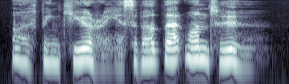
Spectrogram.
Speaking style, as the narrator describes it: Crowley murmured into Aziraphale's hair

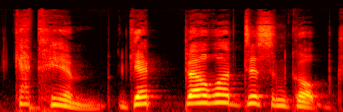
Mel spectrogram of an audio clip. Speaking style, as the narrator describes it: Drizzt pleaded

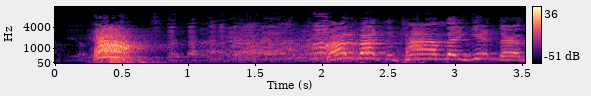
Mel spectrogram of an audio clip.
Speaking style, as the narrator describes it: they shout

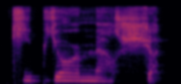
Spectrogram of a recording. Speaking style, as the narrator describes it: Dad growled

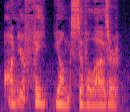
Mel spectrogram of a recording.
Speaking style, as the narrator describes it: A voice at his ear, Rabbo's, whispered

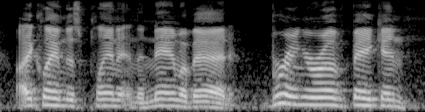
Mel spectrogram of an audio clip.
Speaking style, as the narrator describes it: he yells

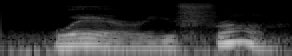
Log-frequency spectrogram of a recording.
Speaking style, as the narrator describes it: he asks

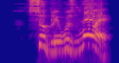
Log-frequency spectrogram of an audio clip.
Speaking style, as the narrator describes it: he hollered over the comm

